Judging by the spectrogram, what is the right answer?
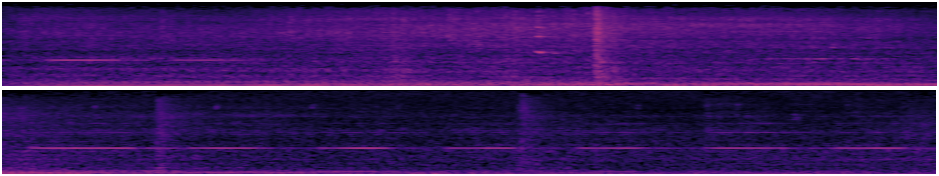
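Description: Truck reversal alarm beeping: a single-pitch beep repeated at an even pace, a little under one a second, over the low running of the truck's engine. The beeps drop out for a few seconds in the middle, and there is a sharp clank about four and a half seconds in.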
